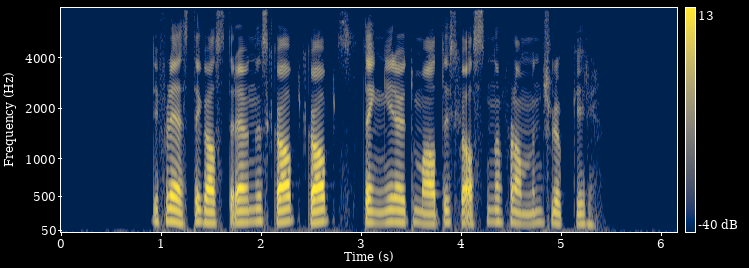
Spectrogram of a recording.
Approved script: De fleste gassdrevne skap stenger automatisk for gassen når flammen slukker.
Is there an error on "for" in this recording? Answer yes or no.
yes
